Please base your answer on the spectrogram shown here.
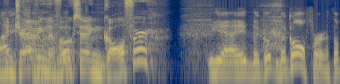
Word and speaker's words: Golf R: I've driving the Volkswagen golfer yeah the the golfer the Volkswagen golfer gol I I keep wanting to pronounce it like the body of water between Texas and Florida and I don't know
